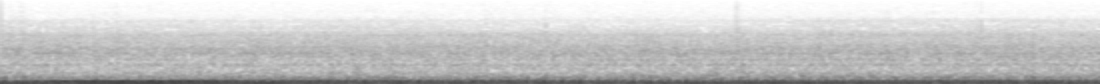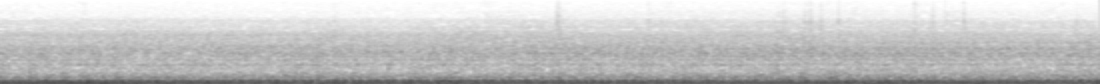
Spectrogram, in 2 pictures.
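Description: Vehicle engine and road noise heard from inside the cabin while driving, a steady low drone, slightly louder about a second in.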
